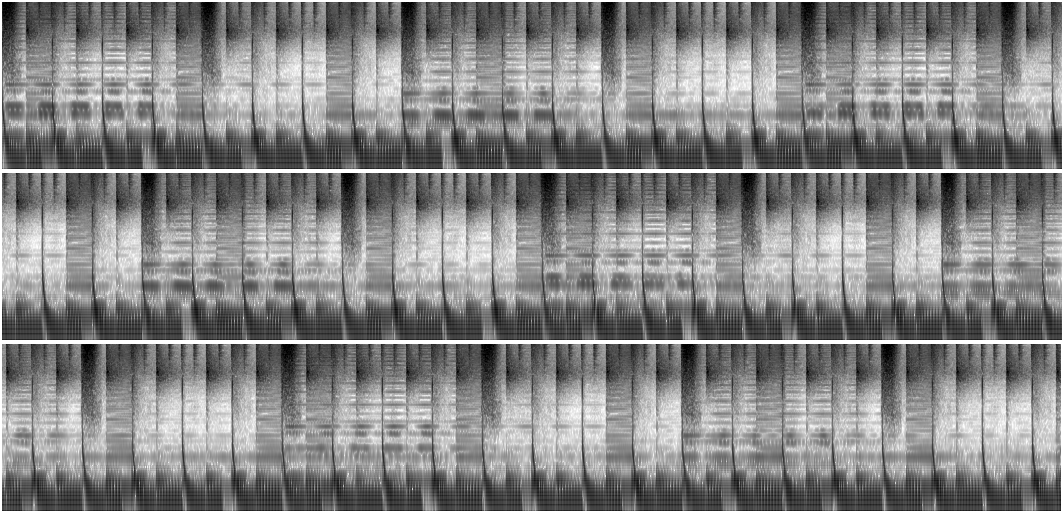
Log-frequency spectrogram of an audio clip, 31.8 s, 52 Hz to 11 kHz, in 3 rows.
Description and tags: Electronic music loop M1.
Synths:Ableton live,Silenth1,M1
Synth, original, loop, bass, techno, kick, electro, music, house, hard, M1, Electronic, beat, drum, dance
